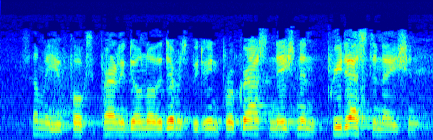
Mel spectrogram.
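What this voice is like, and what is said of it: Southern accent. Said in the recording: “my southern accent”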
